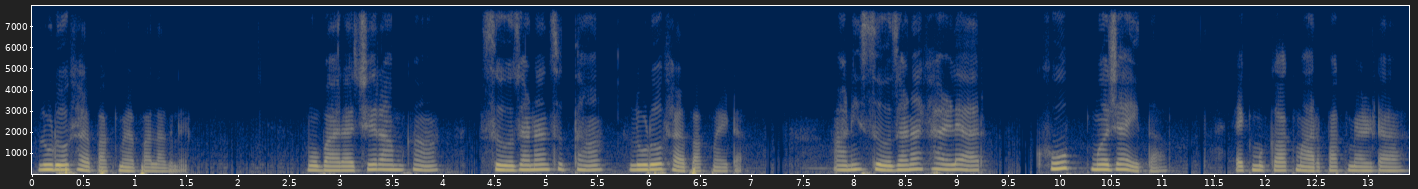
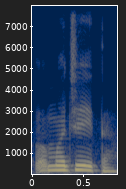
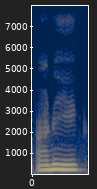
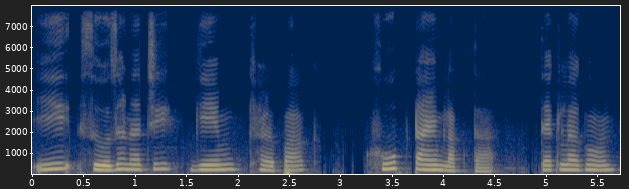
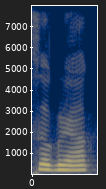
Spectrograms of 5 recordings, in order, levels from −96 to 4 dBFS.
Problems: low volume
